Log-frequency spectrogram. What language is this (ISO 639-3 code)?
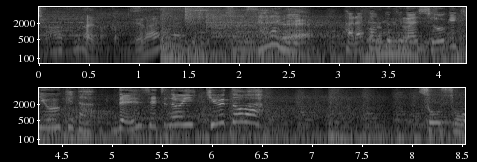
jpn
